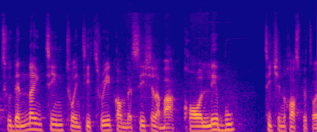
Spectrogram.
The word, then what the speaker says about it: Korle-Bu: It's not Korle-Bu. It's Korle-Bu. The Korle is there, so Korle-Bu Teaching Hospital. Now, I have it's Ghana man, so it's appropriate that we even learn the right pronunciation of Korle-Bu and there's Korle-Gono on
